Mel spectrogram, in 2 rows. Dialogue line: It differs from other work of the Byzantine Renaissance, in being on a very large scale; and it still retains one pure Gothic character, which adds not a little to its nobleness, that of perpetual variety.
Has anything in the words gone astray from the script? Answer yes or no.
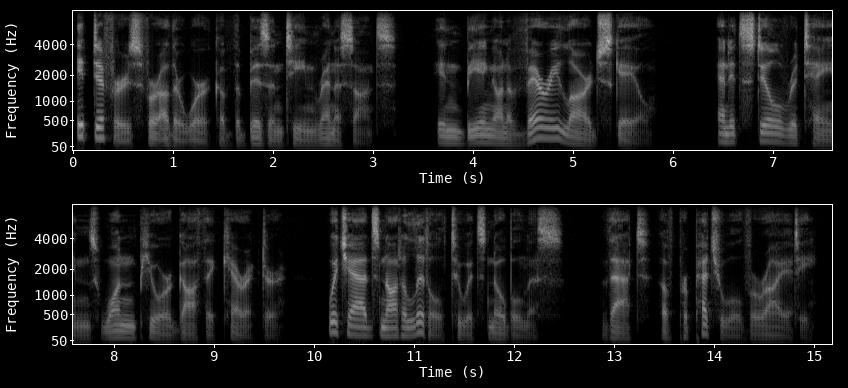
yes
